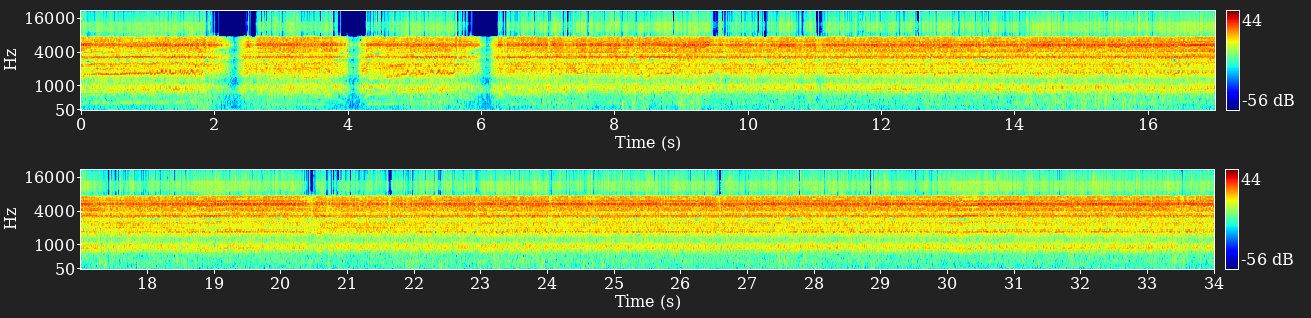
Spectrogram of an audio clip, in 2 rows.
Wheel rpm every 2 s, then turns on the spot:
190, 130, 130, 160, 230, 230, 230, 230, 230, 230, 230, 230, 230, 240, 230, 230, 230.
none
